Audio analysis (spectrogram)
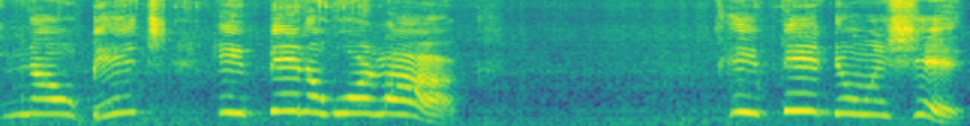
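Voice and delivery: high, forceful, drawn-out outrage; heated rant. Real, not acted. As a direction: pitch climbing as the rant builds.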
